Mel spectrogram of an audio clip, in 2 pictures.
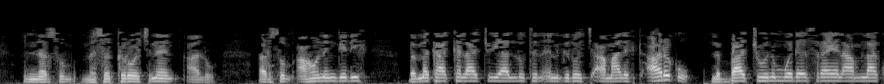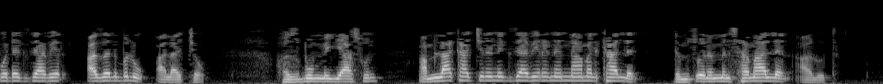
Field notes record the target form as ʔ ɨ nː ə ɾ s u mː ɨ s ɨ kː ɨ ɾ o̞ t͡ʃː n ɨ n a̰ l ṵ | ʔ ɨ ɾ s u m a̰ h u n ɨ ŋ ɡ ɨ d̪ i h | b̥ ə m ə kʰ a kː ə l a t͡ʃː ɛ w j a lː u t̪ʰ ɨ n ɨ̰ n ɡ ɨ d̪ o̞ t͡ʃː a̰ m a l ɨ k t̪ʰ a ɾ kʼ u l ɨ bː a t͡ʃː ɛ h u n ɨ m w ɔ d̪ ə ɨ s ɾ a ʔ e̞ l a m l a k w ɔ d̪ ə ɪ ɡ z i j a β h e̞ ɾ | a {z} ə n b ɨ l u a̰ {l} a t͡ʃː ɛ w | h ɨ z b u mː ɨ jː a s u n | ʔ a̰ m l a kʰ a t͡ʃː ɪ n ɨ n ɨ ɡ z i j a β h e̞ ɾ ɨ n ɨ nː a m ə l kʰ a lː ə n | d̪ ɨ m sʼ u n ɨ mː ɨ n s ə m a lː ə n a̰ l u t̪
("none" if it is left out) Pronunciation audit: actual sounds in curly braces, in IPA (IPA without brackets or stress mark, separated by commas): z, l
